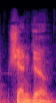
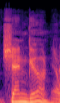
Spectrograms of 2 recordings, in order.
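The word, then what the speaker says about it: Şengün: oh wait it's sen the sen part is pronounced oh similar to shun but it's shen so yeah shenon shenon I dig it wasn't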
